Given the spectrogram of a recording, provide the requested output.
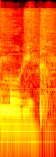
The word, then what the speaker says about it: Moody: Moody, last name rhymes with duty.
